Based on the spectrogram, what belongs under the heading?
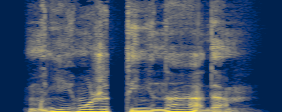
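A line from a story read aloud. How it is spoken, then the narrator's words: Mysterious drawl. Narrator (Russian): загадочно протянула вошедшая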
